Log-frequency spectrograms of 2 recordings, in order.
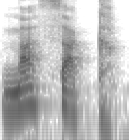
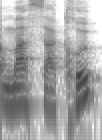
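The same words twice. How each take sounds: First: "massacre" split as "ma-sacr", no final vowel; "massacre" ending on a released "cr"; last syllable pronounced. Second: "massacre" with an added "euh" at the end; "massacre" rising onto a voiced final "e"; final E pronounced. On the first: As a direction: sound the "cr" of "massacre" without an added "e". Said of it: "On la prononce". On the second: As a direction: lean on a full final vowel, "massacreu". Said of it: "on ne prononce pas le E". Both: Shown as a demonstration.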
